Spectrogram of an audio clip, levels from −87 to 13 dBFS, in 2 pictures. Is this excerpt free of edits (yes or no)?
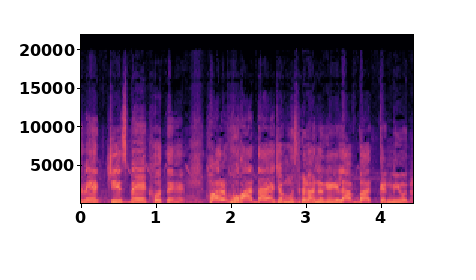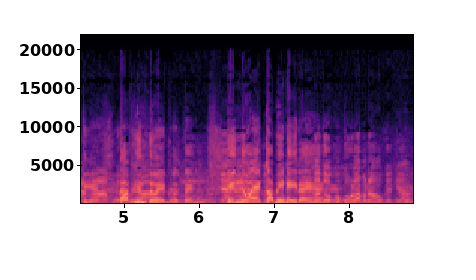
yes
